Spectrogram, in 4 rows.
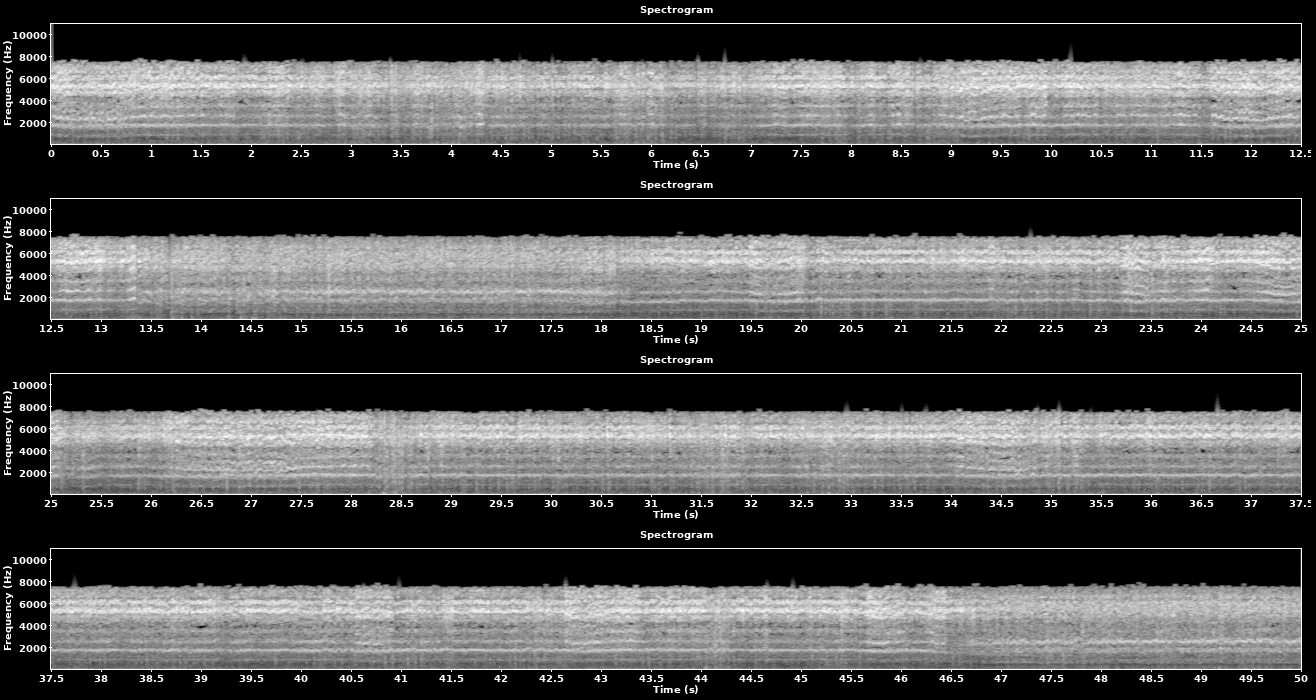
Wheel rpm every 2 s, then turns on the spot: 230, 230, 230, 230, 230, 230, 220, 190, 200, 220, 230, 230, 220, 220, 230, 240, 240, 220, 230, 230, 230, 230, 230, 210, 190.
none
